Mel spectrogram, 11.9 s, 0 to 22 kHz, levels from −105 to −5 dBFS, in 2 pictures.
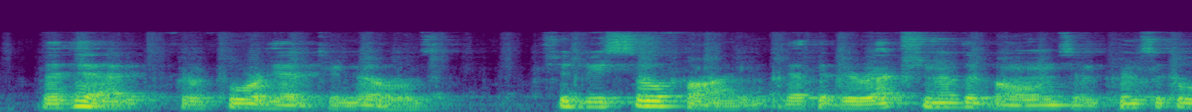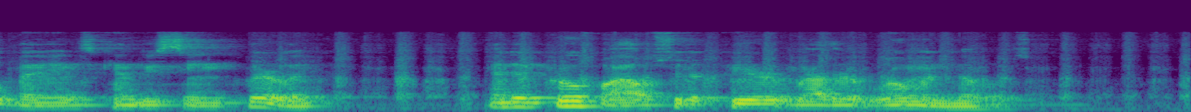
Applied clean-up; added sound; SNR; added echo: neural separator model SepFormer DNS4.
